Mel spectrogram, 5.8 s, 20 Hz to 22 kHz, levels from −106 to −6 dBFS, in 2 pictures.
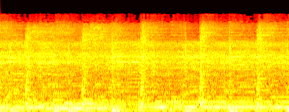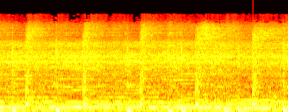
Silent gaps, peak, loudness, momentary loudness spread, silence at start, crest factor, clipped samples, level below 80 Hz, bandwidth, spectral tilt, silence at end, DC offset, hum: none; 0 dBFS; -14 LUFS; 1 LU; 0 s; 16 dB; under 0.1%; -26 dBFS; 14 kHz; -3 dB/octave; 0 s; under 0.1%; none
